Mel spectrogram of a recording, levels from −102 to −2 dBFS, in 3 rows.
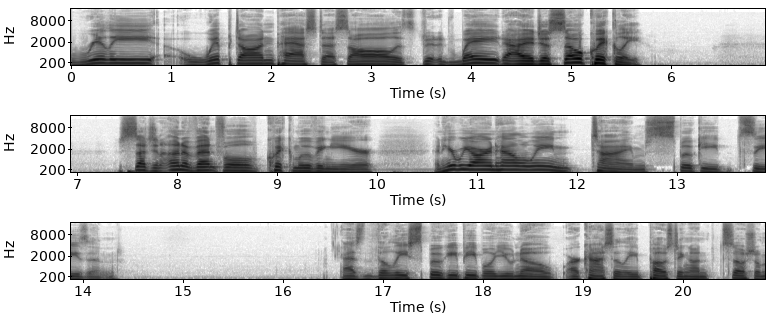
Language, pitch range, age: English, 115-145 Hz, 30-49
